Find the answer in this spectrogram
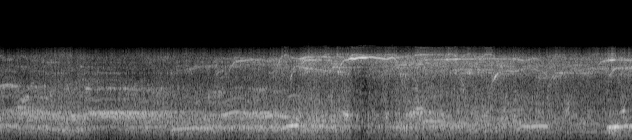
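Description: Football stadium crowd in the stands chanting and shouting together, a dense mass of voices. Shrill high-pitched sounds join in from about five seconds in. Heard through a low-quality phone recording that sounds dull and cuts off the highs.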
